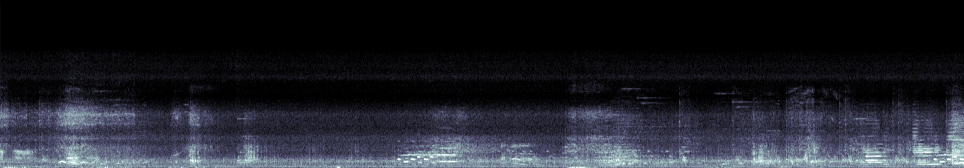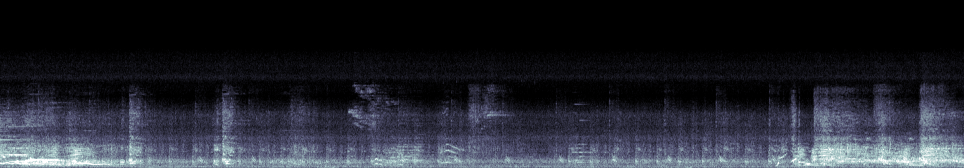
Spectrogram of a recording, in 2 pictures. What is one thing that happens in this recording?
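Cartoonish battle sound effects clash, thud and zap.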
